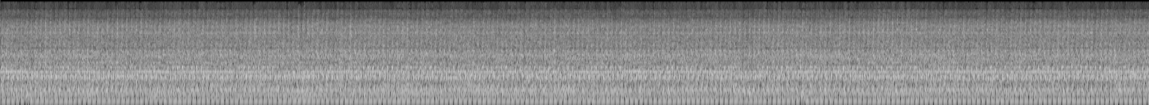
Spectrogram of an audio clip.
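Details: Subaru electric-start pressure washer engine after oil refill (over-soaked air filter suspected as leak source): steady, even small-engine drone, no misses, knocks or surging; runs healthy, no oil or fuel leaks seen.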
